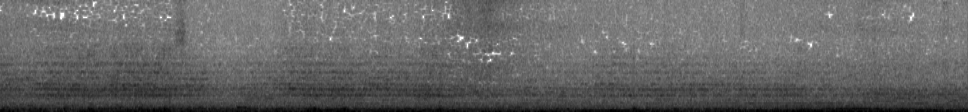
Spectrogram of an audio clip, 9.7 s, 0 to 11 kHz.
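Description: InterCity 225 Mark 4 coaches passing close at speed: a steady rumble of wheels on rail with rushing air.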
